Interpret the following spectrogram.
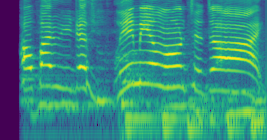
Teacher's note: Did you see how she went up at the end? That's because it's a rhetorical question.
